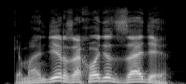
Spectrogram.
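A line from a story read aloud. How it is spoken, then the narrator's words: Frantic shout. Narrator (Russian): истошно выкрикнул заместитель сотника Климент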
